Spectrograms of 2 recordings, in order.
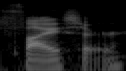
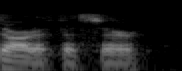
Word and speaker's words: artificer: well i've heard other dungeons and dragons players pronounce it pfeisser so i i don't know okay well we'll say this once again for all artificial pronunciation it's artificer okay so basically they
